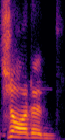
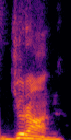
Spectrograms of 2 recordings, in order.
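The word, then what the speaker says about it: Juran: take it away Joseph Jordan can you just repeat it pra Joseph Jordan Joseph joran or Joseph M actually the pronunciation is Jan okay Jan but I'll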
